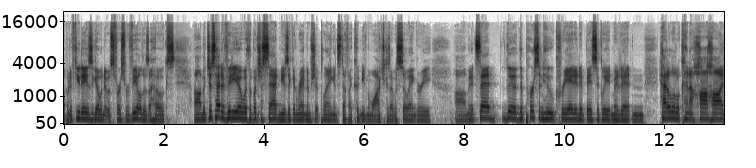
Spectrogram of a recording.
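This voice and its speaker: A man hosting a video game vlog, hoarse from losing his voice, talking in a candid, frustrated way and swearing freely. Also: on the high side. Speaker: video game channel host. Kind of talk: casual ranting vlog. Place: lives in Denver.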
